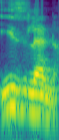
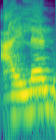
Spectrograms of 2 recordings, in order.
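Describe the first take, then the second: First: It has a z sound before the l. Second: It has no z sound before the l. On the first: The speaker calls it wrong. "এই এসটা উচ্চারিত হবে না" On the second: The speaker calls it right. "এখানে আমি এটাকে আইল্যান্ড বলছি"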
